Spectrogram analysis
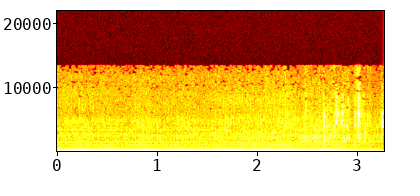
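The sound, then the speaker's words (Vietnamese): A motorboat engine drones steadily and loudly as the boat slowly comes in to a dock, its low harmonic hum constant throughout, with faint splashing and hiss of water above it as it nears. “Khi cả ba còn đứng đó để lắng nghe, thì tiếng máy đã đến gần hơn và mọi người thấy bóng một chiếc xuồng máy từ từ vào bến.”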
